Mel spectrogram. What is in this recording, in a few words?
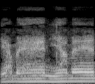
"yeah man yeah man", voice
